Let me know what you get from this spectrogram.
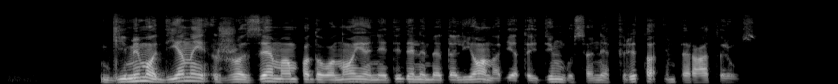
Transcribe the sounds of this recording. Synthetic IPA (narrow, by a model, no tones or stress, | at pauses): ɡʲiːmʲɪmoːd̪ʲiɛnɐɪʒɔzʲɛmɐmpɐd̪oːʋɐnoːjonʲɛd̪ʲɪd̪ʲɛlʲɪmʲɛd̪ɐlʲɪjoːnɑʋʲiɛt̪oɪd̪ʲɪŋɡʊsʲoːnʲɛfʲɾʲɪt̪o̰ːʔɪmʲpʲɛɾɑːt̪ɔɾʲɛʊs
